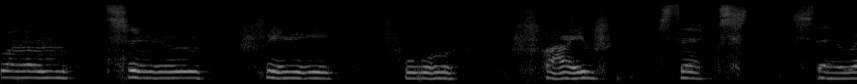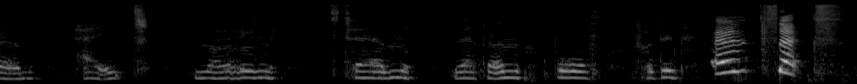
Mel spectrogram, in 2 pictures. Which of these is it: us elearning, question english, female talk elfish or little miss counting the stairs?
little miss counting the stairs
